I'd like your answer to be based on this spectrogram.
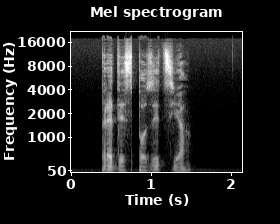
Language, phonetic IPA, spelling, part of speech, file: Polish, [ˌprɛdɨspɔˈzɨt͡sʲja], predyspozycja, noun, Pl-predyspozycja.ogg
